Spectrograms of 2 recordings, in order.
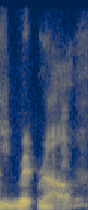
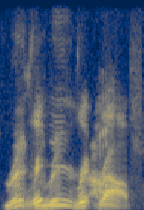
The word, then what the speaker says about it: WrittenwritRalf: take this opportunity to say thank you to WrittenwritRalf. Is that how you say it? Oh my gosh. WrittenwritRalf. Yes, WrittenwritRalf.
